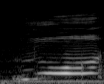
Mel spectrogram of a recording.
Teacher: Your mouth is making the same shape, but you make a different type of sound. You let it sort of ring in your nose cavity a little bit, your nasal cavity a little bit. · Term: nasal sound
